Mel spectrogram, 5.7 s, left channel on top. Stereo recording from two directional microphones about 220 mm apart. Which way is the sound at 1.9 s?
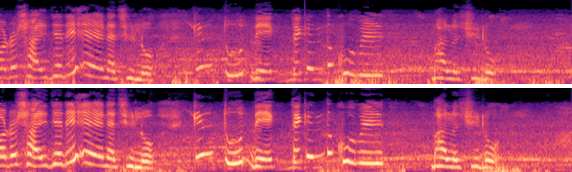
30° right (ahead or behind).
